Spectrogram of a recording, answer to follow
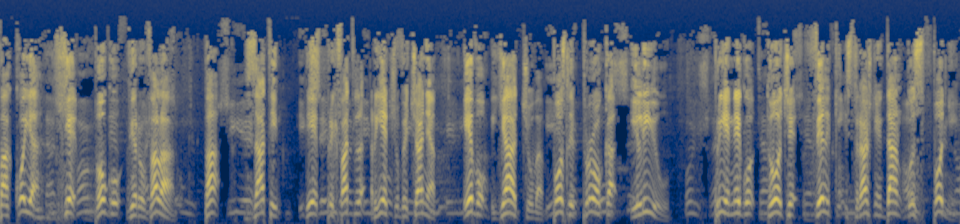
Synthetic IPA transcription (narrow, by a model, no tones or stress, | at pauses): pako̞jajebo̞ɡoʋje̞ɾoʋaːla̰ | pazat̪im | d̪ejepɾixʋat̪ilˠaɾje̞ːt͡ʃo̞bet͡ɕaːɲae̞ʋo̞jaːt͡ʃuʋa̰mpo̞slʲjepɾoɾokailijṵ | pɾije̞neɡo̞d̪o̞ːd͡ʑe̞ʋe̞likist̪ɾaːʃnid̪aːnɡo̞spo̞d̪ɲḭ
